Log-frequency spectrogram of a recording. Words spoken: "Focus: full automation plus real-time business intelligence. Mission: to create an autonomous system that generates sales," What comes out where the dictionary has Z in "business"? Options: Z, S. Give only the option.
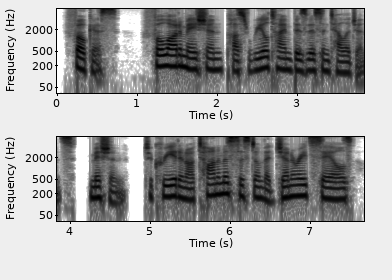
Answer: Z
